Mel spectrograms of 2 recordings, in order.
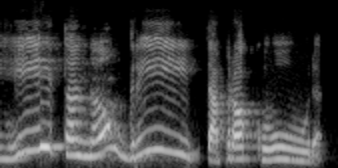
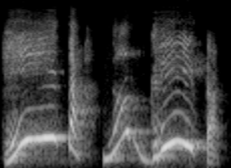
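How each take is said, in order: First: Slow, patient mother's reply; calm mother. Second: High, loud exasperated mother; tired mother snapping. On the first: Mother patiently telling Rita to look, slow and even. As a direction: soothe the yelling child slowly. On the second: Worn-out mother yelling back at Rita, higher and louder. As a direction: lose patience with the child. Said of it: "a mãe dela já cansada". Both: Acted.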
